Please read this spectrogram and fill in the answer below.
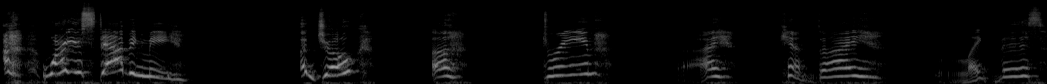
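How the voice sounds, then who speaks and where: In a put-on character voice, a female-sounding speaker uses an extremely high pitch and a very slow pace, with long, frequent pauses. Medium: fan dub. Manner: crude, mocking.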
